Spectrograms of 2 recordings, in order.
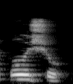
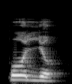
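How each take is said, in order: First: The double L sounds like 'sh'. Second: The double L sounds like a palatal 'ly'. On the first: This is how it is said in Argentina. "se for pronunciar na Argentina" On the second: This is how it is said in Spain. "na Espanha... Tá vendo que tem o som de L H?"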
